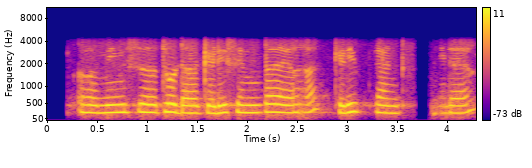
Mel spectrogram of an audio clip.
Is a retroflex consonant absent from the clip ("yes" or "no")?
no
